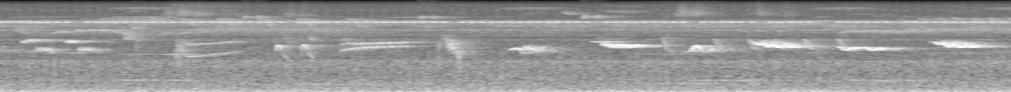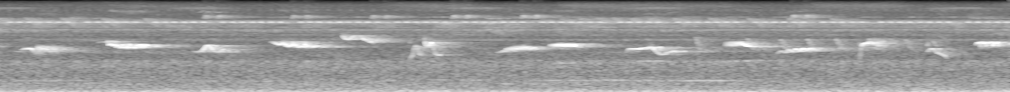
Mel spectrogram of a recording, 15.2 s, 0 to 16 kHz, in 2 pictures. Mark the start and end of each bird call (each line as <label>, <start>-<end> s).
Black-faced Antthrush (Formicarius analis), 0.0-0.9 s
White-winged Becard (Pachyramphus polychopterus), 0.0-6.6 s
Gray-fronted Dove (Leptotila rufaxilla), 0.0-15.2 s
Undulated Tinamou (Crypturellus undulatus), 11.4-13.7 s
White-winged Becard (Pachyramphus polychopterus), 12.5-15.2 s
